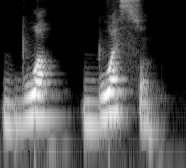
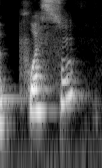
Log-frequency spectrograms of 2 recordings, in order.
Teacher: tu as une vibration des cordes vocales bois boisson et pour le peuple de poisson pas de vibration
